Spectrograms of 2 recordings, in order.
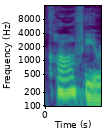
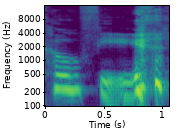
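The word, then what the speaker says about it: Ko-fi: So please, if you want to check that out, it's available on, because I don't want to butcher this, but it is pronounced coffee, right? – Oh my God, I have no idea. Oh, yeah. It's like Kofi.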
